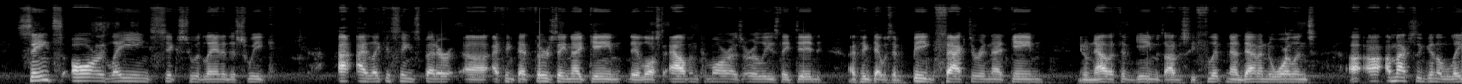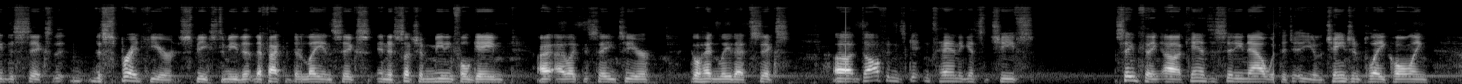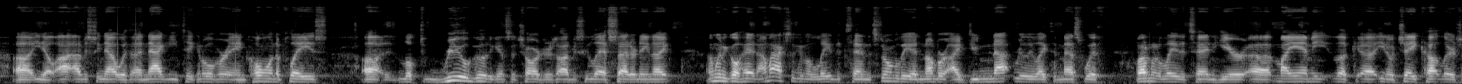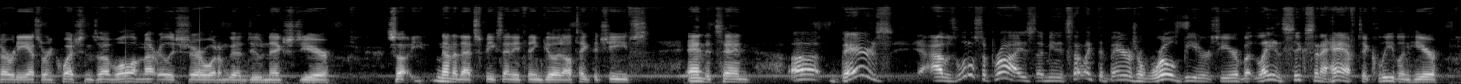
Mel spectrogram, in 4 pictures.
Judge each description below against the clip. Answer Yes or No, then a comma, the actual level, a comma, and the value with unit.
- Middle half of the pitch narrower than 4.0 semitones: Yes, average, 3.5 semitones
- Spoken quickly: Yes, fast, 245 wpm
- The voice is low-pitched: Yes, low, 125 Hz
